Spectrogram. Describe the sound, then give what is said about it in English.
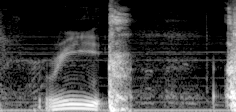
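A single sharp cough breaks in right after a sustained voiced tone. Quiet follows, and a short noisy burst comes at the very end. “Cough ended it.”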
